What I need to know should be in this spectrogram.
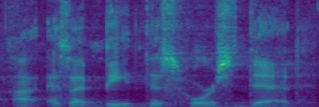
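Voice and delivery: ordinary talk

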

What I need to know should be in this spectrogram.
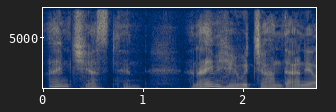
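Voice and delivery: softly mocking a drowsy presenter; sleepy host impression. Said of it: "Get a cup of coffee in you".

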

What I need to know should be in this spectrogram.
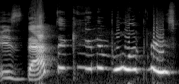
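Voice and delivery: high, loud mock wondering; a high, loud quoted thought; mock confused thought. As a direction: squeak it out in disbelief. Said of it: "I was like".

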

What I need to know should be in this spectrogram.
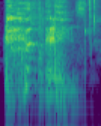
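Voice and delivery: a dry, hacking cough; coughing fit. Real, not acted. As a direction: cough hard, sick for days. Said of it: "sorry if I'm coughing".

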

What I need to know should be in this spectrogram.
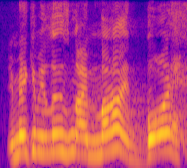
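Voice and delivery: high, loud scolding yell; exasperated mother yelling. Acted. Mary yelling at her son, high and loud. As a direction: yell like a fed-up mom. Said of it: "Mary scolding son".

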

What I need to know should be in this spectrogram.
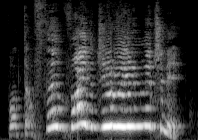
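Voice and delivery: high, loud, rushed yell; exasperated outburst. Real, not acted. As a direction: explode at your co-host in comic disbelief. Exasperated outburst at co-host's slip.

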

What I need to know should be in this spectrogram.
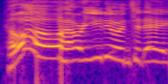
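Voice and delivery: high, loud, beaming phone greeting; audible smile. Shown as a demonstration. Phone support worker greeting a caller, loud and smiling. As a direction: answer with a big smile in the voice. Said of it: "They can hear you smile".

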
